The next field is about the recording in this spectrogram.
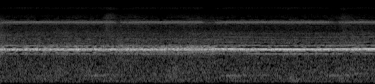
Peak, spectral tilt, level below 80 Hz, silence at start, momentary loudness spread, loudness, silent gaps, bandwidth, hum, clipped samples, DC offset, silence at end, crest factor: -10 dBFS; 1 dB/octave; -78 dBFS; 0 s; 5 LU; -21 LUFS; none; 15.5 kHz; none; under 0.1%; under 0.1%; 0 s; 12 dB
